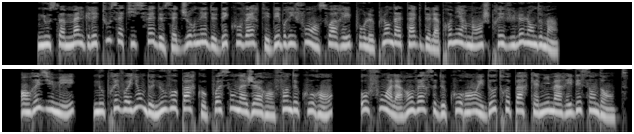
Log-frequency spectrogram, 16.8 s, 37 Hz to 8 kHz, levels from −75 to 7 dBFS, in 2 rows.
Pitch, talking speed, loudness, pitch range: 220 Hz, 185 wpm, -18 LUFS, 195-245 Hz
